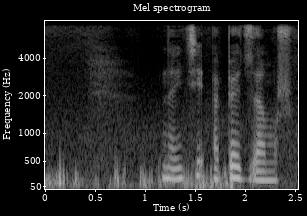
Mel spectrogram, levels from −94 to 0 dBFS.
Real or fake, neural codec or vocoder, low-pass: real; none; 7.2 kHz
